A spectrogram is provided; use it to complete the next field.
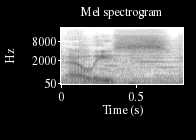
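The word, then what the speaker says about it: Elis: but I'm aware that Ellie's name is Ellis Ellis e l i s I know how it's pronounced I don't know when it's started happening or why it started happening but I started calling her Ellie and just not acknowledging the s in her name and it got confusing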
